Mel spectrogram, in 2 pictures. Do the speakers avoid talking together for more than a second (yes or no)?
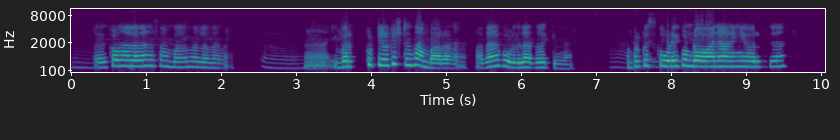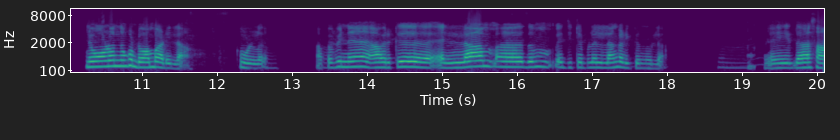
no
